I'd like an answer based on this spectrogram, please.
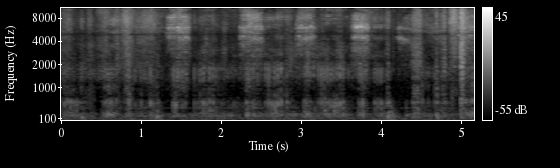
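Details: Kitten, Kiwi's sister, safely indoors after being lost 10 days following a snowstorm, purring steadily while being petted; a continuous low rumbling purr with soft rustling and handling noises over it.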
